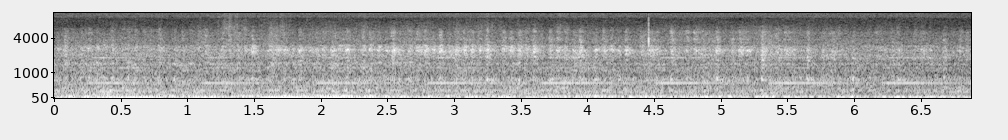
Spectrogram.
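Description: Diesel train approaching, its engine a steady low rumble under a faint hiss of wheels on rail. Through it runs a thin intermittent tone, repeating a little faster than once a second.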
